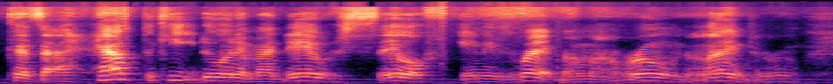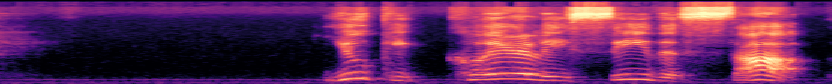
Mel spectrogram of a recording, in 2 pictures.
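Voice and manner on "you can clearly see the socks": slow, loud, word by word; slow emphasis. Real, not acted. A mother ranting that the socks are plain to see, slow and loud. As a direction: hammer it home slowly.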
